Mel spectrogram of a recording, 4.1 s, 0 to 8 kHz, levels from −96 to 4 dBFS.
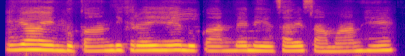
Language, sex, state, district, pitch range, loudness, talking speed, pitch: Hindi, female, Gujarat, Valsad, 200-225 Hz, -13 LUFS, 175 wpm, 210 Hz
